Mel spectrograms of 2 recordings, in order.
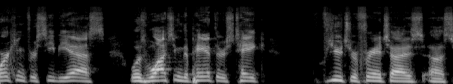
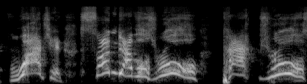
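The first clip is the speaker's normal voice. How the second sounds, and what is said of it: Imitates another person's voice. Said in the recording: “That impression. The laugh. ... That was a really good impression.”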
